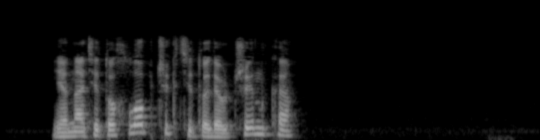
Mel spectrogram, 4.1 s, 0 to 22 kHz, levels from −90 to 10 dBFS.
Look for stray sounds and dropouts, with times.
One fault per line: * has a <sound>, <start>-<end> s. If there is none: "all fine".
all fine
